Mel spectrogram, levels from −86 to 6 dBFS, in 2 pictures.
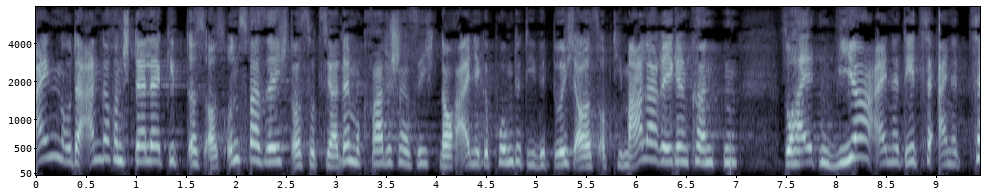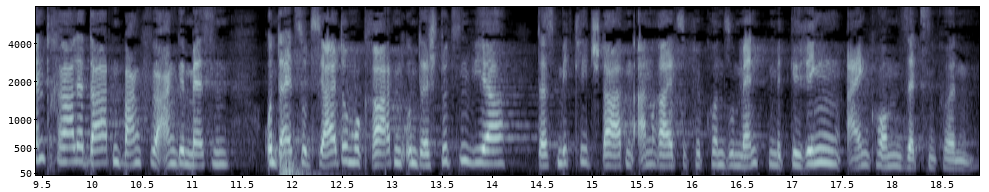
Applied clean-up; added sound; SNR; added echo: none; Knock; 17 dB; none.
